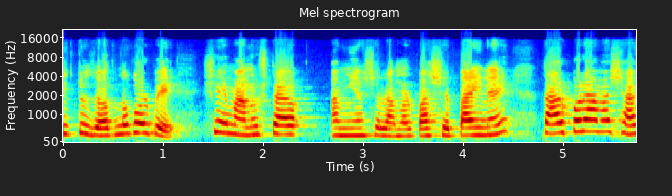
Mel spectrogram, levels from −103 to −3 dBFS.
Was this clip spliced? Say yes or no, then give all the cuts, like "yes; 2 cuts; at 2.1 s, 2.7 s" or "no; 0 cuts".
no; 0 cuts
